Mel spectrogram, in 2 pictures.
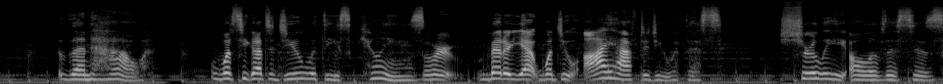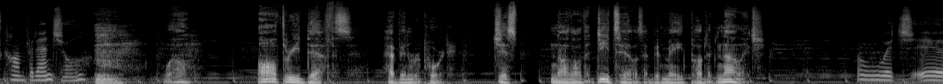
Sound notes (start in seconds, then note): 10.4 clears throat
